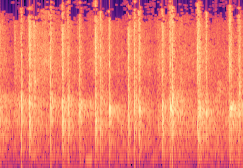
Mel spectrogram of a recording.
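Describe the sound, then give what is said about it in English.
Applause for scholarship winners at an American Soybean Association award presentation, many crisp, irregular claps from a small group of hands, fairly loud and continuing throughout. “So I'd just like to give a round of applause to them.”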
